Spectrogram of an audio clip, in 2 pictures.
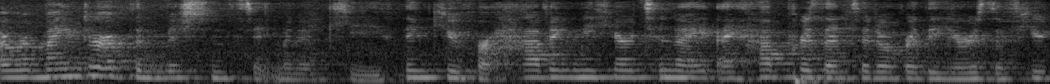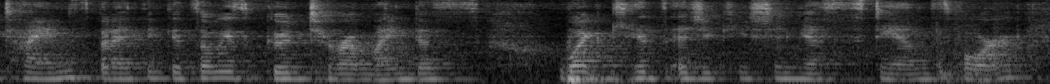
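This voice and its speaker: A soft-spoken woman at a medium pitch, fairly quick and hardly pausing, with fairly even intonation, audible room echo and noticeable background noise. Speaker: education advocacy group chair. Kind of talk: public presentation. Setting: church hall talk with audience, using a mic.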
